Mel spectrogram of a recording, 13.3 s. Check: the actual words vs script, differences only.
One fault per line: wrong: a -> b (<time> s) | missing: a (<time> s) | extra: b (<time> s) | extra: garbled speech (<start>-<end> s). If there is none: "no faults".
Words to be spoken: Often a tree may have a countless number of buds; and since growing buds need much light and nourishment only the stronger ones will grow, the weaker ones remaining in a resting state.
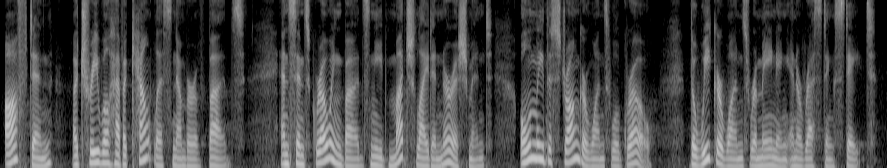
wrong: may -> will (1.5 s)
